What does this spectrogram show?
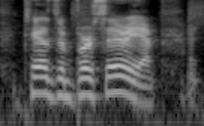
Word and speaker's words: Berseria: I mean, this is a series that had one called Tales of Berseria. And everybody who did a Let's Play on it pronounced the fucking thing differently. Everyone. Tales of Berder.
